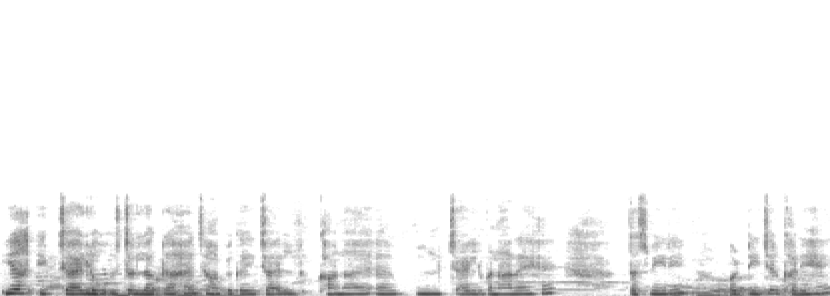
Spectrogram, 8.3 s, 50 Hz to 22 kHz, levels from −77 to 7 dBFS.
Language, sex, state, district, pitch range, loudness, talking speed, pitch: Maithili, female, Bihar, Samastipur, 235-255 Hz, -25 LUFS, 160 wpm, 245 Hz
